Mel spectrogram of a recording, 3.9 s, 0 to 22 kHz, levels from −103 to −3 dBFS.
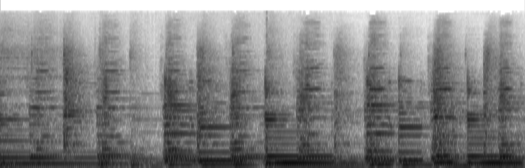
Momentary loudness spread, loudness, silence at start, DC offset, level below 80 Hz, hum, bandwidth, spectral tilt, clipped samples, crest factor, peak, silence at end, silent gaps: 6 LU; -16 LUFS; 0 s; under 0.1%; -30 dBFS; none; 13 kHz; -6 dB/octave; under 0.1%; 14 dB; -2 dBFS; 0 s; none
